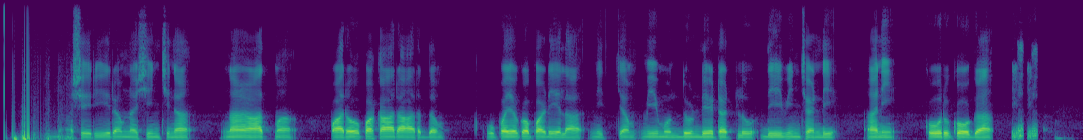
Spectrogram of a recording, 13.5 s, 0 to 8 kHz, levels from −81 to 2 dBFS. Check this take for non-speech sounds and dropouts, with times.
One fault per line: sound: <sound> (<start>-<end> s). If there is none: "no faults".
sound: laugh (12.6-13.0 s)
